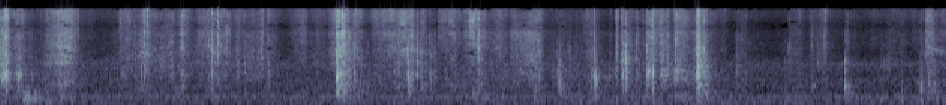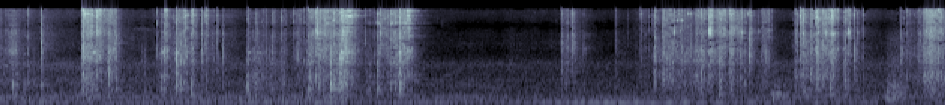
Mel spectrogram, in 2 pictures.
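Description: Loose metal keys, key rings, coins and small hardware clinking and jingling as a hand rummages through them in a plastic basket, a string of irregular clinks.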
